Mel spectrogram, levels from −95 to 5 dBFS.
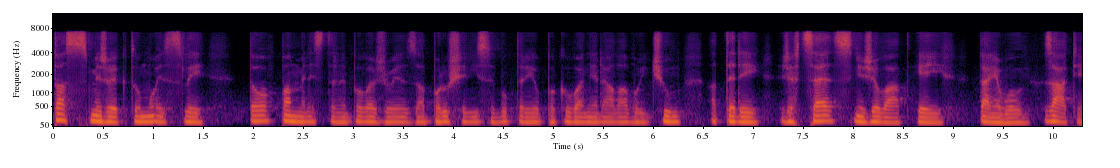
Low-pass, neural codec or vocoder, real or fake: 7.2 kHz; codec, 16 kHz, 0.3 kbps, FocalCodec; fake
